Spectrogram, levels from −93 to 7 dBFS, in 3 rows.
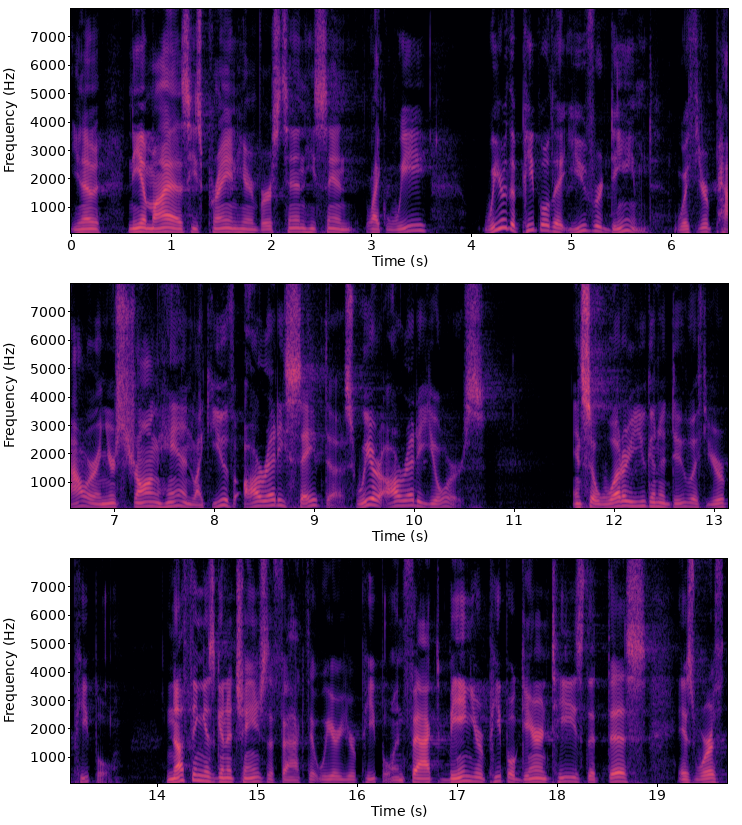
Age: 40-59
